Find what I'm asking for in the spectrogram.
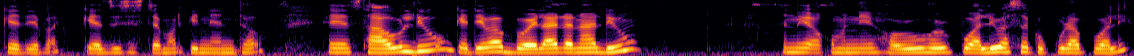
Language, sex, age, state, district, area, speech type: Assamese, female, 60+, Assam, Dhemaji, rural, spontaneous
